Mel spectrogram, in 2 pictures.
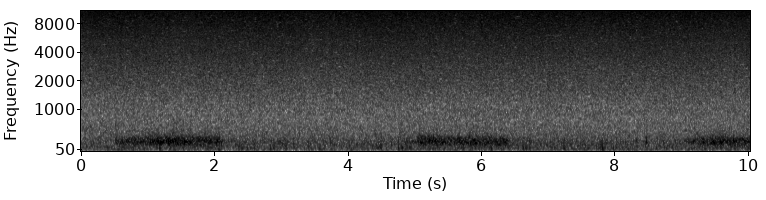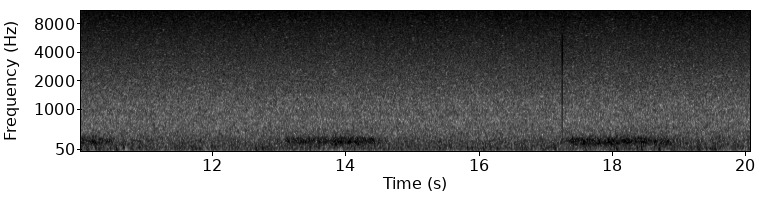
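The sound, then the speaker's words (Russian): Markedly weakened breath sounds on auscultation on the left side, below the angle of the scapula: five soft, muffled, low-pitched breaths at a slow, even rhythm, about every four seconds, barely rising above a steady background hiss. “Слева, ниже угла лопатки, определяется резкое ослабление дыхания.”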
